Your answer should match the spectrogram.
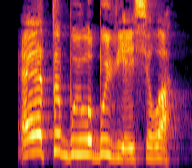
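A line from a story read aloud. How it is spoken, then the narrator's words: Snort. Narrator (Russian): хмыкнул Сумрак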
